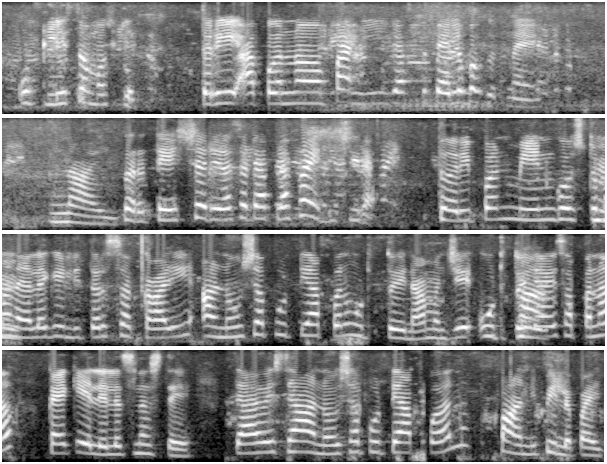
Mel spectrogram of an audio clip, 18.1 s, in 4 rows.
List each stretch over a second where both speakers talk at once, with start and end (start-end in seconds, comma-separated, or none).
none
